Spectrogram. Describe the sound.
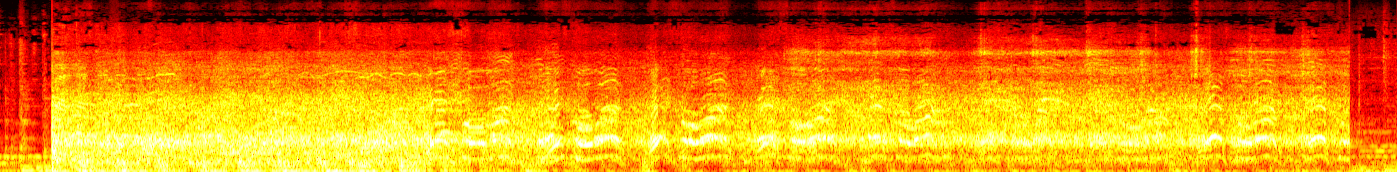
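A large stadium crowd at the Estadio Azul chants loudly and continuously in protest about their team's captain, many voices merging into a sustained roar with rhythmic shouted swells throughout.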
